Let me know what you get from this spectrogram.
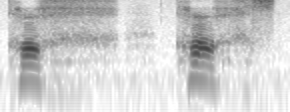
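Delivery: Koch and kochst with the ch rasped in the throat; ch from the throat, like clearing it gently; throaty ch. Shown as a demonstration. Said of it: "o C H que a gente faz aqui na garganta".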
